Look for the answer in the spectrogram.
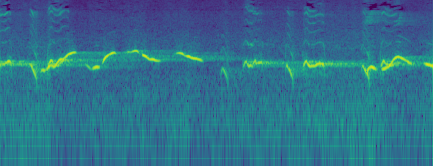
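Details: Wild White-crested Laughingthrush delivering a near-continuous run of rich whistled notes, rising slurs and wavering tones strung together almost without pause, with occasional short dipping notes.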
